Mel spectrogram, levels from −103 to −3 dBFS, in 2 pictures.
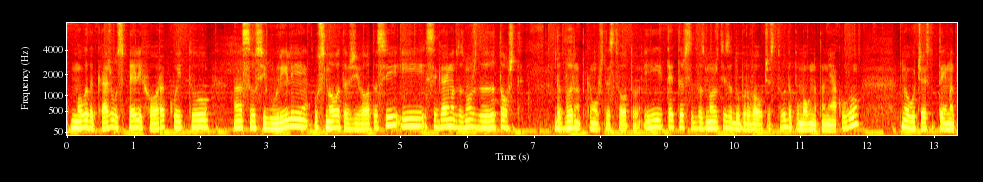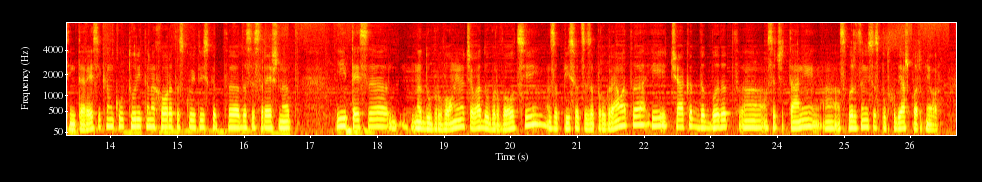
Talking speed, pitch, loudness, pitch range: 160 wpm, 130 Hz, -21 LUFS, 115-145 Hz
